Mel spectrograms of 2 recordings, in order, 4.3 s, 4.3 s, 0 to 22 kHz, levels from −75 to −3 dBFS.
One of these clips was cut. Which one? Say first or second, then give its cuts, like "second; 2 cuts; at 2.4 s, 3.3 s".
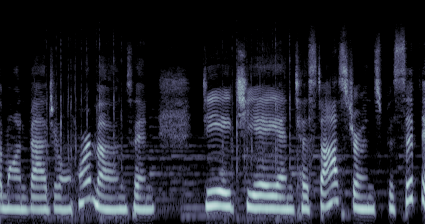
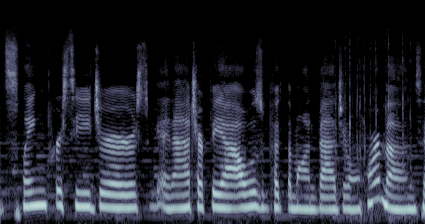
second; 1 cut; at 1.6 s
